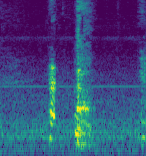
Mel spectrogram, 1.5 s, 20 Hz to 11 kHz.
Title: girls sneezing rapidly. #10.|| rapid sneeze.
